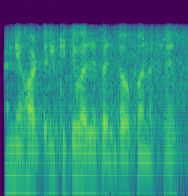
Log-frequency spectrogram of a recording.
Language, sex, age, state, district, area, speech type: Marathi, male, 18-30, Maharashtra, Sindhudurg, rural, conversation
